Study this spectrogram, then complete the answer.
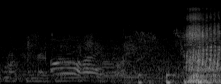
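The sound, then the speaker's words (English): A polo pony gives a short, wavering whinny, followed by a loud breathy snort or rush of noise, with muffled voices faintly in the background. “They're called polo ponies because they're smaller.”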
